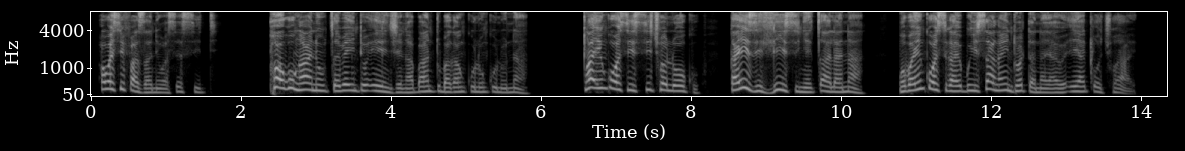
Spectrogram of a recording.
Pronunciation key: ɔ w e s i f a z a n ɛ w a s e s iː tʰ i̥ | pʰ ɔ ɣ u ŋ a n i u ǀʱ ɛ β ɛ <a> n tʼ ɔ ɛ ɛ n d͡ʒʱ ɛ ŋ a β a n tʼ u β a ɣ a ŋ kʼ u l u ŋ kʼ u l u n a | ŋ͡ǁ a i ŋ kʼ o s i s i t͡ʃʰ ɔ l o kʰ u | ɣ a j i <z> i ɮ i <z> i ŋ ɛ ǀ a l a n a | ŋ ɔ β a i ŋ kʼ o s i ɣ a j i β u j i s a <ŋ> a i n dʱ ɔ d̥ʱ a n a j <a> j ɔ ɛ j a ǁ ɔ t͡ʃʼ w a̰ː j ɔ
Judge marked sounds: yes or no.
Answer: no, yes, no, yes, yes

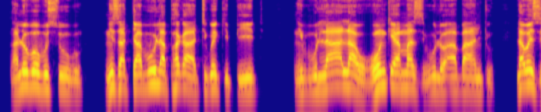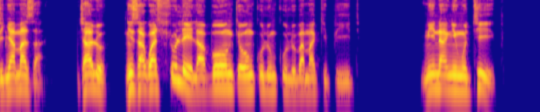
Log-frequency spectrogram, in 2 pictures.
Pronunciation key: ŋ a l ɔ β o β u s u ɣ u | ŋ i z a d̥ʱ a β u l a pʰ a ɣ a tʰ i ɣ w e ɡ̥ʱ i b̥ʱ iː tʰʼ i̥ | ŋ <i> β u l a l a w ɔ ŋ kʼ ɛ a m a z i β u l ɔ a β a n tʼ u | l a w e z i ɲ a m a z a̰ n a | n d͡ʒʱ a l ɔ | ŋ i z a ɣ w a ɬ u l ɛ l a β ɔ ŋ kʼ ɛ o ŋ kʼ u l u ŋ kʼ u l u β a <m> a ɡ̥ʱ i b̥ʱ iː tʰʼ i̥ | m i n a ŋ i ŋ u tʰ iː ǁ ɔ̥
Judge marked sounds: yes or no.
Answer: yes, yes

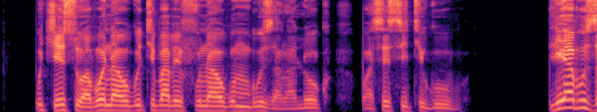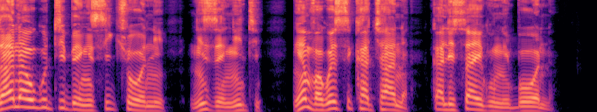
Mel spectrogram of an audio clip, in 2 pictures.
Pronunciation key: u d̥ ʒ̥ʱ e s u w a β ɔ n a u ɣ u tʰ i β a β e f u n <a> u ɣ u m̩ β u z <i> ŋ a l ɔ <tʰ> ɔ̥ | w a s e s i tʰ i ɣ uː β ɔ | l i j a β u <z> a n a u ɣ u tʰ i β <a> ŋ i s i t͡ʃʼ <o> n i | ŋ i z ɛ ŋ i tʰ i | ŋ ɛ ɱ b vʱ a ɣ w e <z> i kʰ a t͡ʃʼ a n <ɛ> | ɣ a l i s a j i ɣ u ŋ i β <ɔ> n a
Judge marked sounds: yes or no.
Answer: yes, no, no, yes, no, yes, no, no, no

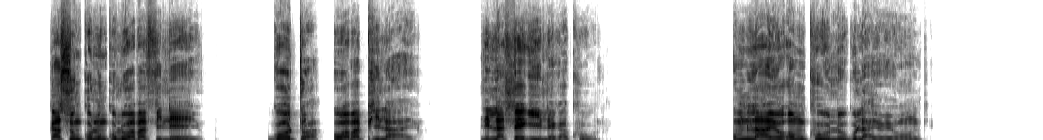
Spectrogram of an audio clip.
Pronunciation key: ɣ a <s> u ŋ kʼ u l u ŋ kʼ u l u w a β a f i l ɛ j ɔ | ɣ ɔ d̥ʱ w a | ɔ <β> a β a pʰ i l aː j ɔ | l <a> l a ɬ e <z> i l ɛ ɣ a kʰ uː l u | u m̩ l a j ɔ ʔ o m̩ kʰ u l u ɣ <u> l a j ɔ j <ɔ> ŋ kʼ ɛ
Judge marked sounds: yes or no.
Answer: yes, no, no, no, yes, no

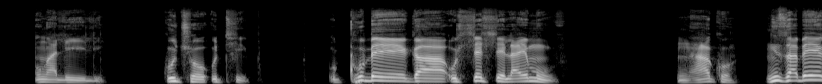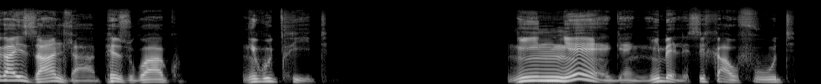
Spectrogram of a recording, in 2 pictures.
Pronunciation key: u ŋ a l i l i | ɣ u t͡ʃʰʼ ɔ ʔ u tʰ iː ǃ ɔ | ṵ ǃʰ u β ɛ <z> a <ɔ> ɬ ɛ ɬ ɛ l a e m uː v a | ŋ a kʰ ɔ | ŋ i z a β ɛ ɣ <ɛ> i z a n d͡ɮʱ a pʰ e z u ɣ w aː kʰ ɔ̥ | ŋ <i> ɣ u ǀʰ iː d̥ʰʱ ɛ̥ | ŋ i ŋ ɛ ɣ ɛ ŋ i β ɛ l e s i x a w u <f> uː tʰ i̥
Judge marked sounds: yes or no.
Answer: no, no, no, yes, yes

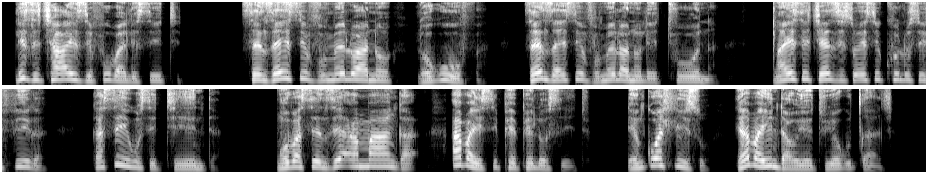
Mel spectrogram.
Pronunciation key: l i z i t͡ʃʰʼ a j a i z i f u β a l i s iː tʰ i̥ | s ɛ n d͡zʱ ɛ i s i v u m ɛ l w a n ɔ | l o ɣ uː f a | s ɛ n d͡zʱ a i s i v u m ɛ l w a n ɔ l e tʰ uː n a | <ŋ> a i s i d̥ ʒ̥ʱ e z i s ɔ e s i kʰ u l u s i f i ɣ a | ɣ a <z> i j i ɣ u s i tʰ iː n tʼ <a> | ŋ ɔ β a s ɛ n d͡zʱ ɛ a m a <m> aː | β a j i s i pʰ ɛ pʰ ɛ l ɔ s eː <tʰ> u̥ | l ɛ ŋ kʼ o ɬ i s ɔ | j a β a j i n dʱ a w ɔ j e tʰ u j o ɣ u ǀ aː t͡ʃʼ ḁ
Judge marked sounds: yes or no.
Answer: no, no, yes, no, yes

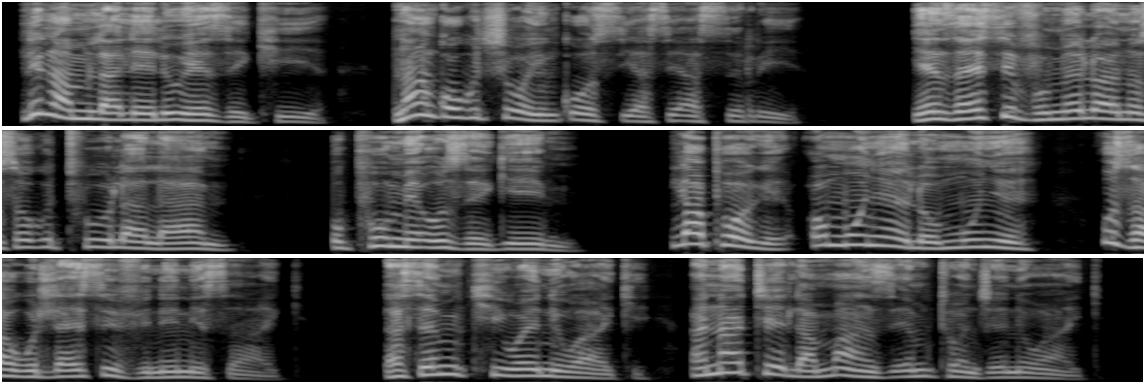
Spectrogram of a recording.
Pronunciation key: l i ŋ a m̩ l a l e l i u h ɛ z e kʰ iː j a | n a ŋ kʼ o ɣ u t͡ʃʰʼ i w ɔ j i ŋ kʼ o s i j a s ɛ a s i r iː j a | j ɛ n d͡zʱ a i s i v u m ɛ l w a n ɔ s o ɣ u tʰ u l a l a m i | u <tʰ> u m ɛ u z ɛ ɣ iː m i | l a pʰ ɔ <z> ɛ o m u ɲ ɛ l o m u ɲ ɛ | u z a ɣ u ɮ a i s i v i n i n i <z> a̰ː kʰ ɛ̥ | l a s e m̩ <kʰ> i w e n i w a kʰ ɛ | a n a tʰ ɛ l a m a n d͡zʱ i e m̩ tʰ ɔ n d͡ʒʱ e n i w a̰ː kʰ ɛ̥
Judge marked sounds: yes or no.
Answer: no, no, no, yes

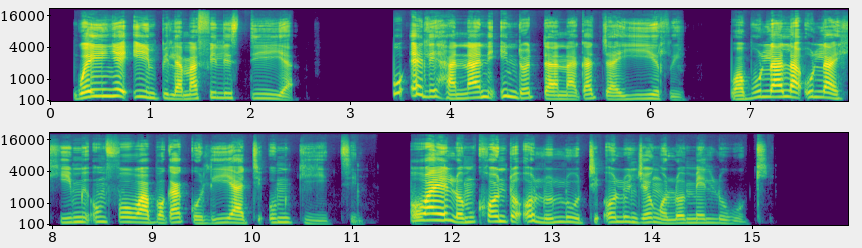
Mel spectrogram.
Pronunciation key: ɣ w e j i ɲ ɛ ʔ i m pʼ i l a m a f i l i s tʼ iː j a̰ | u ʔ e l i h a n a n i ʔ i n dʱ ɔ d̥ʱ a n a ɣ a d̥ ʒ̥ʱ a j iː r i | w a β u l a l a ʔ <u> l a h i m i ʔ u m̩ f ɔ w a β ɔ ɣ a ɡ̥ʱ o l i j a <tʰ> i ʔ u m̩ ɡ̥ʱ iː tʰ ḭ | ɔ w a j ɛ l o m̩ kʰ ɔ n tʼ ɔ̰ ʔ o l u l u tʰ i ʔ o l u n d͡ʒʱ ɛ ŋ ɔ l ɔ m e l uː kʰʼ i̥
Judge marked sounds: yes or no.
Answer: yes, yes

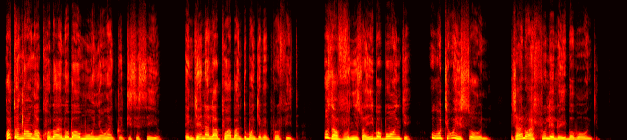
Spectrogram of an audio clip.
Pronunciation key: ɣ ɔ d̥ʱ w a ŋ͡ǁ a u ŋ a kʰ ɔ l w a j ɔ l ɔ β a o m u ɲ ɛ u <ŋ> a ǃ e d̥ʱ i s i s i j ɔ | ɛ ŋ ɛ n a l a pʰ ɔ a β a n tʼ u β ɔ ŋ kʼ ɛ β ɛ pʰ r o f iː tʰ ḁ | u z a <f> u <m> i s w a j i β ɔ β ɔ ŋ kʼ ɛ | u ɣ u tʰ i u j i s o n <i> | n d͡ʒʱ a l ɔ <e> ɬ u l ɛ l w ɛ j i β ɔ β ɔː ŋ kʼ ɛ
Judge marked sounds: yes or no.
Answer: yes, no, no, yes, no

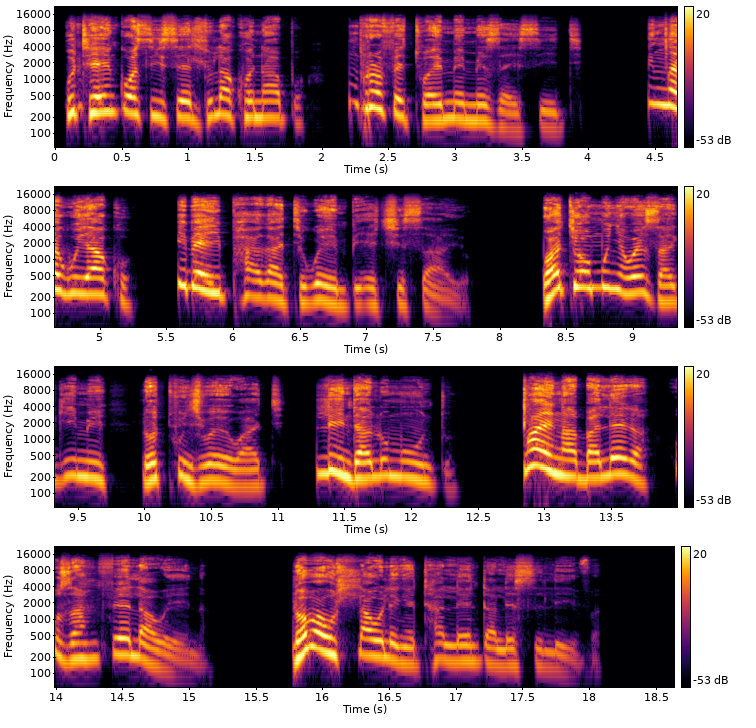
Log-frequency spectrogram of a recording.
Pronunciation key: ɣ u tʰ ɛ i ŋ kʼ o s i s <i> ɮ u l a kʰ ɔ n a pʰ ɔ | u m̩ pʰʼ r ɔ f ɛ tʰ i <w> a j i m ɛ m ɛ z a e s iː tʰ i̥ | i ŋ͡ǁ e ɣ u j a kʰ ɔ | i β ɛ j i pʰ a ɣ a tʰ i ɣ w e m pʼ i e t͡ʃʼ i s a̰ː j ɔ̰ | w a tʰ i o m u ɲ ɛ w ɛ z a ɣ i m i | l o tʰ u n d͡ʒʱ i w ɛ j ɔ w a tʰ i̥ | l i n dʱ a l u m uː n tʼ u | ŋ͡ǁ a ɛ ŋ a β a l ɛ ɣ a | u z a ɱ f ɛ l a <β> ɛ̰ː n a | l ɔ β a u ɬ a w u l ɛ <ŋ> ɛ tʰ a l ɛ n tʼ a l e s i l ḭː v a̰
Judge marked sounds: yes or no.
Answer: no, yes, no, yes

